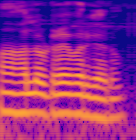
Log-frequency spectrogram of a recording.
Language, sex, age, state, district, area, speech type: Telugu, male, 18-30, Andhra Pradesh, Bapatla, urban, spontaneous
